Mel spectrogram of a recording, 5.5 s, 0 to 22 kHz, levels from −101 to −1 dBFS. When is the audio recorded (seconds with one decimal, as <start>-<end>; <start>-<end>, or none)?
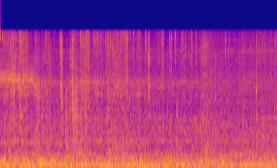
3.3-4.4; 5.0-5.5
